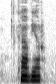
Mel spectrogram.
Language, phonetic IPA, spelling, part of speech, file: Polish, [ˈkavʲjɔr], kawior, noun, LL-Q809 (pol)-kawior.wav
